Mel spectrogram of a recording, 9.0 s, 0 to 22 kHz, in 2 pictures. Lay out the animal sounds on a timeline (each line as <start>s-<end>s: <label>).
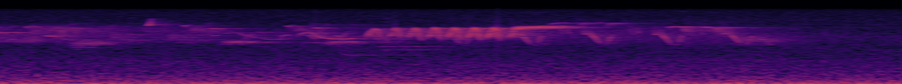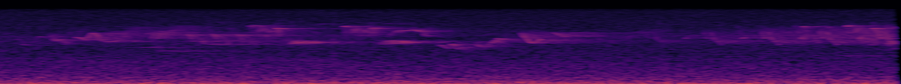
0.0s-4.2s: Song Sparrow (Melospiza melodia)
0.0s-9.0s: Red-eyed Vireo (Vireo olivaceus)
0.9s-3.0s: Black-throated Blue Warbler (Setophaga caerulescens)
1.5s-2.3s: Wood Thrush (Hylocichla mustelina)
2.4s-3.9s: Ovenbird (Seiurus aurocapilla)
5.0s-7.0s: Song Sparrow (Melospiza melodia)
5.1s-5.8s: Wood Thrush (Hylocichla mustelina)
7.8s-9.0s: Ovenbird (Seiurus aurocapilla)
8.5s-9.0s: Song Sparrow (Melospiza melodia)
